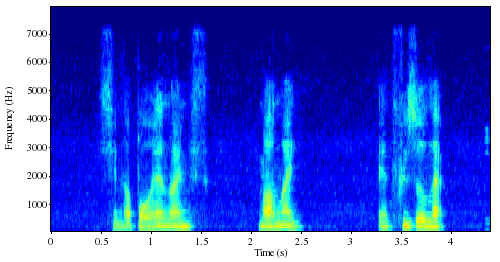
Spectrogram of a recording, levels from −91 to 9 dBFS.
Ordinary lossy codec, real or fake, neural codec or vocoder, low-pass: none; fake; codec, 24 kHz, 0.9 kbps, WavTokenizer, medium music audio release; 7.2 kHz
